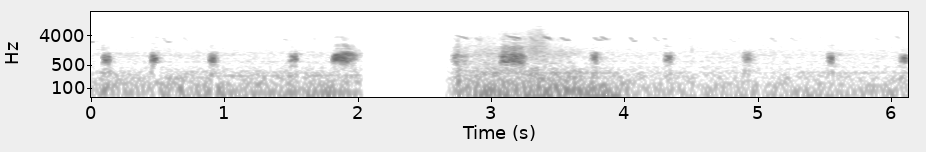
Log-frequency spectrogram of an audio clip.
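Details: A chick calls with short, low clucking notes repeated about twice a second, with faint higher peeps between them and a brief dropout midway.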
